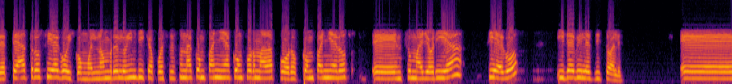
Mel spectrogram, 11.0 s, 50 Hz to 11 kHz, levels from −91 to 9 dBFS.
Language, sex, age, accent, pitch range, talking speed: Spanish, female, 30-49, Mexican, 195-235 Hz, 135 wpm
